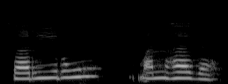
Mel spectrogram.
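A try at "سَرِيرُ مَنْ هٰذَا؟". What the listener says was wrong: Nah, sahih, mumtaz, Masya Allah. Betul ya.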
